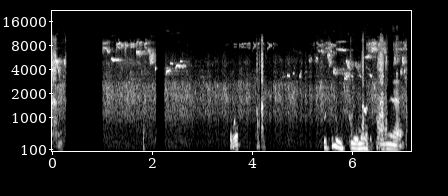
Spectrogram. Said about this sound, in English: A bird or two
